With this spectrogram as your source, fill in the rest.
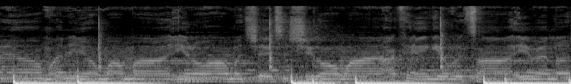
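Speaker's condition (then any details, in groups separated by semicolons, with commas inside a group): No condition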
